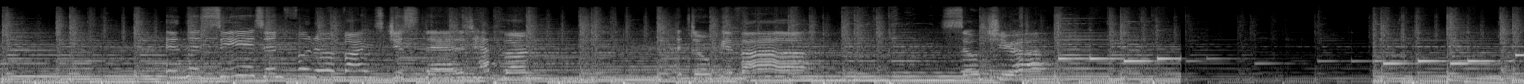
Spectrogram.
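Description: The sound carries sample clock jitter from start to finish: the converter's timing wanders by a few microseconds, so each sample lands slightly off its intended instant. Because the resulting error scales with how fast the waveform is changing, it comes through as a grainy hiss riding on the louder and brighter passages, sitting roughly 30 dB below the signal and dropping away wherever the sound goes quiet. From 11.81 to 13.73 s the level falls by about 19 dB and what remains is a faint copy, with the centre of the image largely gone. The likely cause is one channel inverted: with one side's polarity flipped, material common to both channels cancels when they combine, leaving only the difference between them audible until the level recovers at 13.73 s.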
